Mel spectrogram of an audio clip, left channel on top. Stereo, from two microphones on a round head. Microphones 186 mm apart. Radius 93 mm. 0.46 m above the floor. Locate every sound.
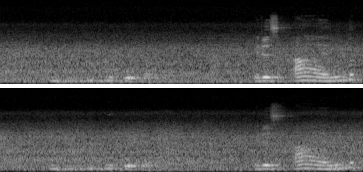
0.5 s laughter: 50° right (ahead or behind), 4 m; by 2.2 s 40° right (ahead or behind), 6.5 m
2.5 s a man speaking: 30° left (ahead or behind), 0.8 m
